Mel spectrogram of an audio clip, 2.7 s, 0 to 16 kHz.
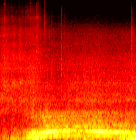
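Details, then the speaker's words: BMW X5 diesel after fuel filter and injector/fuel system work: it catches immediately on cranking, with no priming needed, and settles into a steady low diesel rumble with a brief rev. A clean, healthy start. "a so he starts up straight away which is perfect"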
